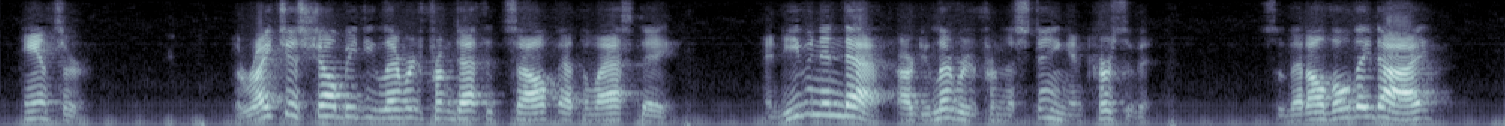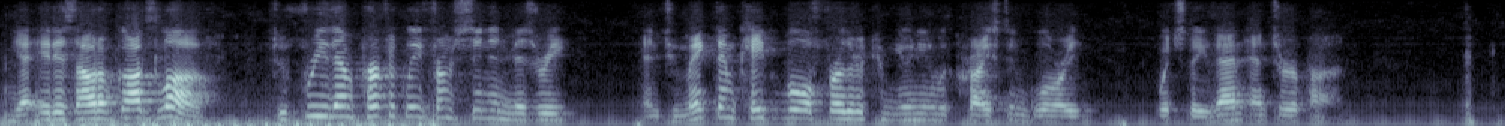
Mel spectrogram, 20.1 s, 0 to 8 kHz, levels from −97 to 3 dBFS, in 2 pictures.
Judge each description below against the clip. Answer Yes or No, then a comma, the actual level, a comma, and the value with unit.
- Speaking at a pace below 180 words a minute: No, average, 190 wpm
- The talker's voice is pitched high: No, medium, 175 Hz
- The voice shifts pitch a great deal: Yes, wide, 5.9 semitones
